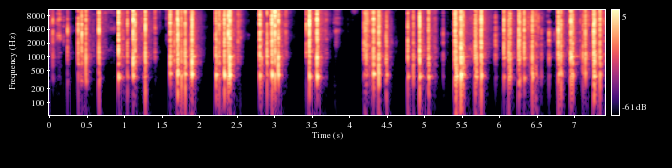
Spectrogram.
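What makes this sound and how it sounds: A long, empty, hollow cardboard tube is tapped with long nails and fingertips in fast and slow bursts. The taps are short, dry and hollow with a resonant mid-range body, and crisp clicks from the nails. They come in clustered runs separated by brief pauses.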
